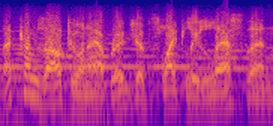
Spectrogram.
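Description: A man with an American accent narrating a radio drama in a measured, formal, emphatic documentary style. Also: fairly low pitch, big pitch swings. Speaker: narrator and announcer. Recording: muffled radio broadcast over loud music.

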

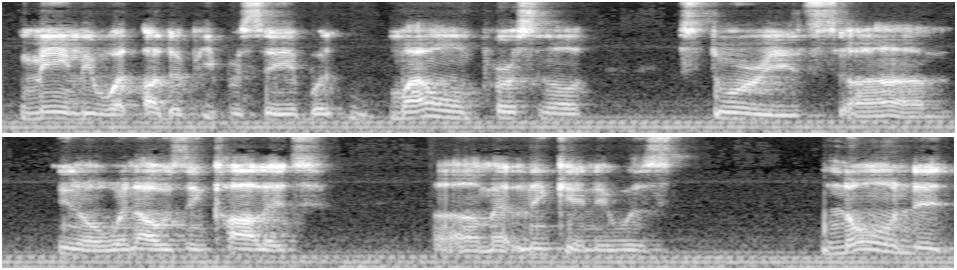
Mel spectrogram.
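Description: A man's voice: fairly low pitch, background noise. A man in his forties with a Jamaican accent, a track coach and former athlete, telling earnest personal stories in an interview. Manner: earnest, reflective storytelling.

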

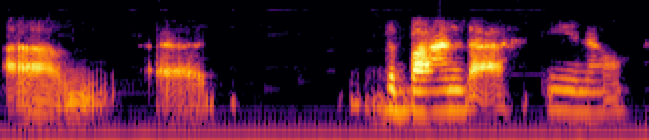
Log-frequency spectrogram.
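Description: A woman's voice: on the low side, very animated, slow pace, vocal fry, lo-fi sound, faint music behind. A woman from Mexico, a singer-songwriter, talking casually in an interview, with many fillers and Spanish words mixed in.

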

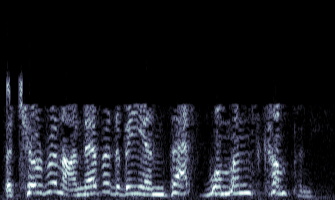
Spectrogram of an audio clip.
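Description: A woman's voice: high-pitched, quick pace, lightly acted. A woman playing a haughty, sly, scheming society wife in a 1940s radio drama, with coquettish manners. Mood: haughty, cold. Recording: muffled, narrow-band old radio recording.

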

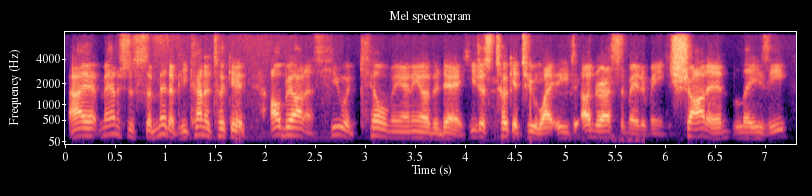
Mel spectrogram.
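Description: A young man, a professional fighter, telling stories in a relaxed way as a guest on a casual podcast interview, laughing easily. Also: medium pitch, fast talker, few pauses. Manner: laid-back storyteller who laughs easily. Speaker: guest, pro MMA fighter. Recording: dull dry audio.

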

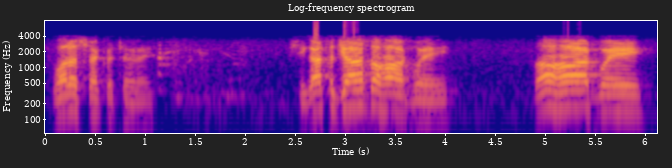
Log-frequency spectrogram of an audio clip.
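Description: A male comedian playing a wisecracking, hapless private eye, narrating in deadpan first person in old-time radio comedy style. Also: a little high, takes it slowly. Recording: noisy, tinny vintage radio recording.

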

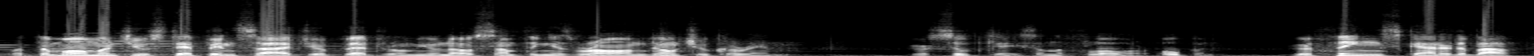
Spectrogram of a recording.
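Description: A man's voice: mid-range voice, fairly quick, lightly acted. Guy acting a knowing taunting narrator, old radio mystery show, muffled audio w music behind. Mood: ominous. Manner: insinuating, taunting. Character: sly, knowing narrator addressing the villainess directly. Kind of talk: 1940s radio suspense narration.

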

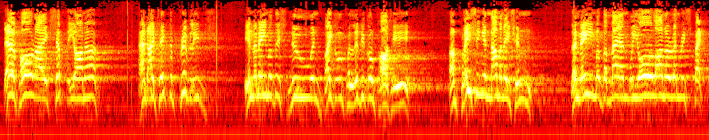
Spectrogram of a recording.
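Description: An actor playing a fervent political orator in a vintage radio drama, declaiming grandly with drawn-out phrases. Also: male voice, extremely high pitch, bright, forceful tone, full character voice. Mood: grandiose, building. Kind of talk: 1940s-50s radio convention speech acting. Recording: echoey hall, crowd, dull vintage recording.

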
